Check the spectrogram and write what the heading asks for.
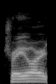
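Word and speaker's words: Traoré: Traore, is that how you say it? – That's correct.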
